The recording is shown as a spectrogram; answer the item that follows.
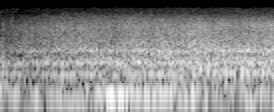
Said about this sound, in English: It's not really the cold, it's the wind.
